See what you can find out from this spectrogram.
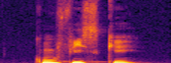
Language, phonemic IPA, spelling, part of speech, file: French, /kɔ̃.fis.ke/, confisquer, verb, Fr-confisquer.ogg
- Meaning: to confiscate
